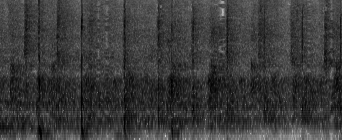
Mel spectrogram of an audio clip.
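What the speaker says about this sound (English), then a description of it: "Can I get a round of applause for them?" A small group applauds after people are introduced at a religious community gathering, producing a brief, fairly faint scatter of individual claps with no talk over them.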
